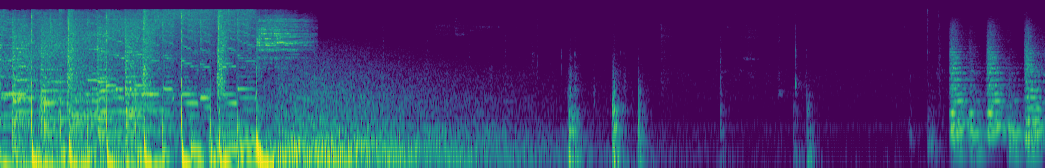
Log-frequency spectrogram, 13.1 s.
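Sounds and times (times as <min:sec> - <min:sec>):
music: 0:00.0 - 0:04.0, 0:11.7 - 0:13.0.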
